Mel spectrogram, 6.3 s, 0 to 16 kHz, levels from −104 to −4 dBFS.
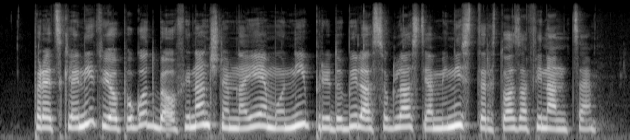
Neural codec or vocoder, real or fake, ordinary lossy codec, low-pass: none; real; none; 14.4 kHz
